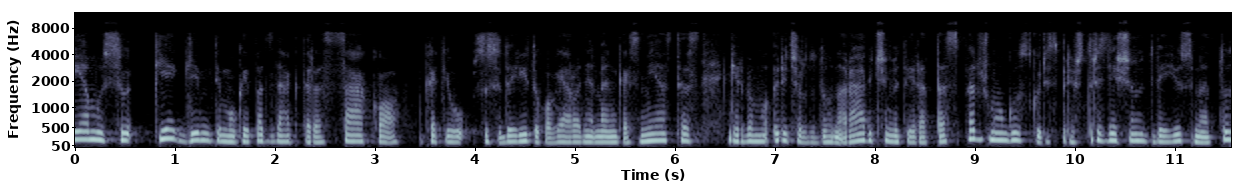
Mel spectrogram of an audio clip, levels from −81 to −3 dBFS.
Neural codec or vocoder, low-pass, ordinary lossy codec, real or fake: codec, 16 kHz, 2 kbps, X-Codec, WavLM features, trained on Multilingual LibriSpeech; 7.2 kHz; Opus, 32 kbps; fake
